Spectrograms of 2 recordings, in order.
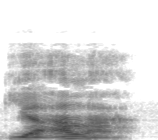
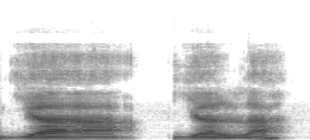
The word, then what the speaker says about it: Ya Allah: juga disebutkan ketika menyebut Ya Allah bentuk munada seruan pengucapannya bukan Ya ialah melainkan Ya Allah kenapa seandainya tidak ada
